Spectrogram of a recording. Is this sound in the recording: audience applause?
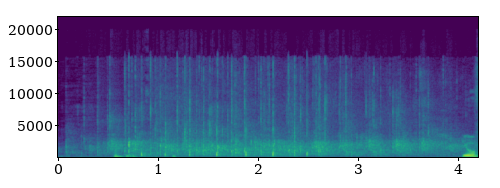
yes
